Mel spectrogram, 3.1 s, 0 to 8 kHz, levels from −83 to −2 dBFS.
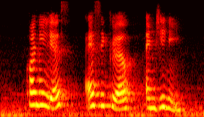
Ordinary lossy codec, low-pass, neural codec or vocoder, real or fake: none; none; codec, 16 kHz, 2 kbps, X-Codec, HuBERT features, trained on general audio; fake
